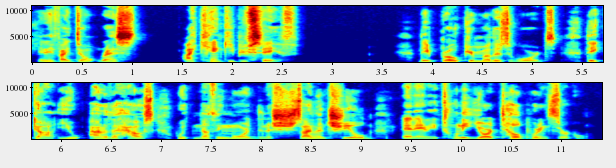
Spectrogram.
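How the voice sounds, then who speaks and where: A man playing a devoted, remorseful bodyguard to a noble lady in a fantasy audio drama, speaking in a formal, halting, earnest way. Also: medium pitch, animated, fairly bright tone. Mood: impassioned, protective.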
